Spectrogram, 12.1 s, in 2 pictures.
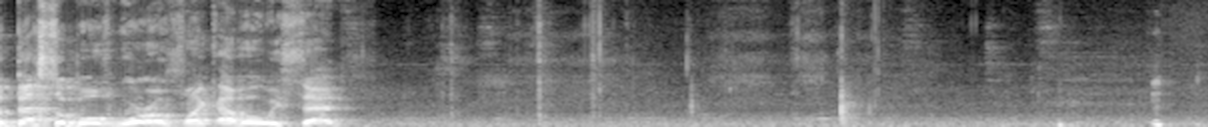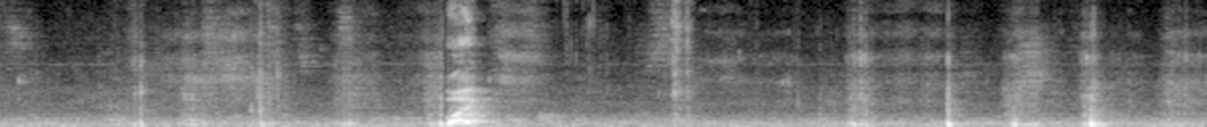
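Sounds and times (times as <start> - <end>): person chewing crunchy cookie: 6.6 - 12.0.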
